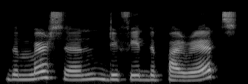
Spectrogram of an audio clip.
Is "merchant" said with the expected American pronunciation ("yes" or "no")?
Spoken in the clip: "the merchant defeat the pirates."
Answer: no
